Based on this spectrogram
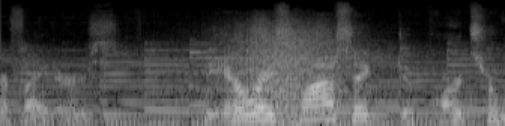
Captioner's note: whooshing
